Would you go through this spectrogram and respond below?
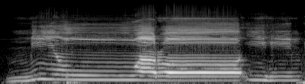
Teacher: So when you recite the Quran, make sure your Ghunnah is nice and clear, not too weak. The duration of the Ghunnah is 2 harakas, 2 counts. And a count is the time it takes to bend a finger or to straighten it. · we bring the Ghunnah out of our nose for the noon that's now gone, fused into the next letter. That Ghunnah is the evidence that there was a noon there.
